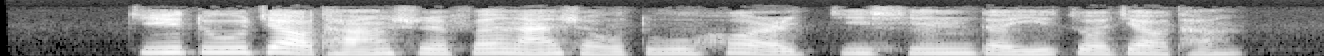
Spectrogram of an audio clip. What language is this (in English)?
Chinese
